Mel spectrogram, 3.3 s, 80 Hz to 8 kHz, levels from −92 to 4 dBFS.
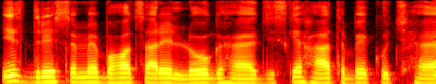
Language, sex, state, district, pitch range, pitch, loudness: Hindi, male, Jharkhand, Garhwa, 115-135 Hz, 125 Hz, -18 LUFS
